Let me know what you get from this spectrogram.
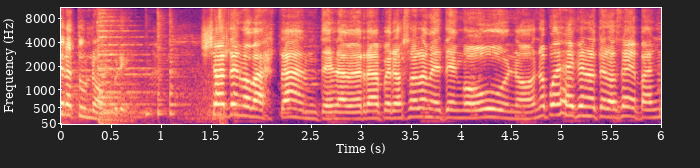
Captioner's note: argentinian accent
